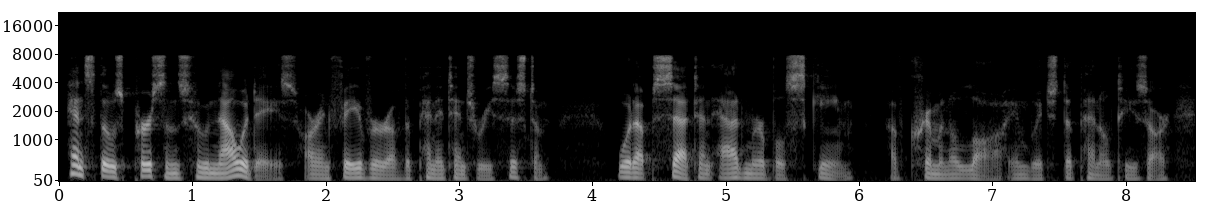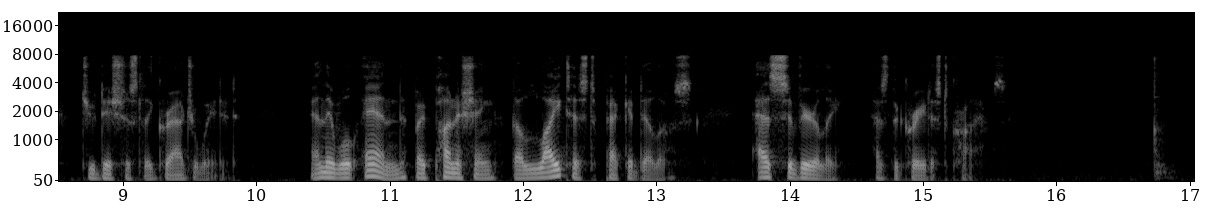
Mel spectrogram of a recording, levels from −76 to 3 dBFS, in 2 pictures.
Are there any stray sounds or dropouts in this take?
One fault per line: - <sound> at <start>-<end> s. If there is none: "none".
- tap at 16.7-16.9 s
